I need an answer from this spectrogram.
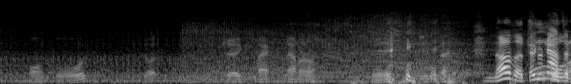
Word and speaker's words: McNamara: I worked with a bloke and his name was McNamara, but he wanted his name pronounced McNarama. Oh, really? Mm. Just to make it difficult for you? Or? Yeah, no, he wanted to emphasise the Mac.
